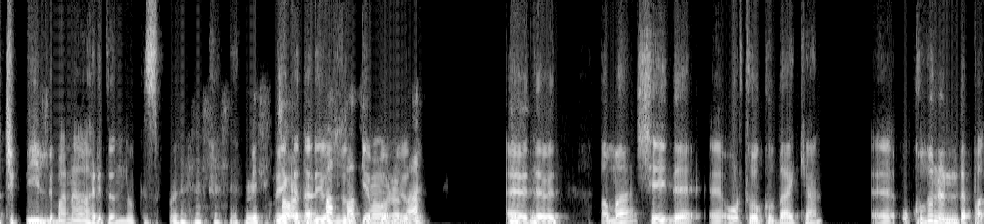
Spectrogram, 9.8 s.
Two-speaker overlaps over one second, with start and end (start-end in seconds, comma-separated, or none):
2.7-4.3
